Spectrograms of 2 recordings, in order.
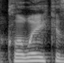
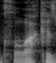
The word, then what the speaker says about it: cloaca: Oh, this says you can pronounce it both ways. So cloaca's American, cloaca's British, but they're both correct.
